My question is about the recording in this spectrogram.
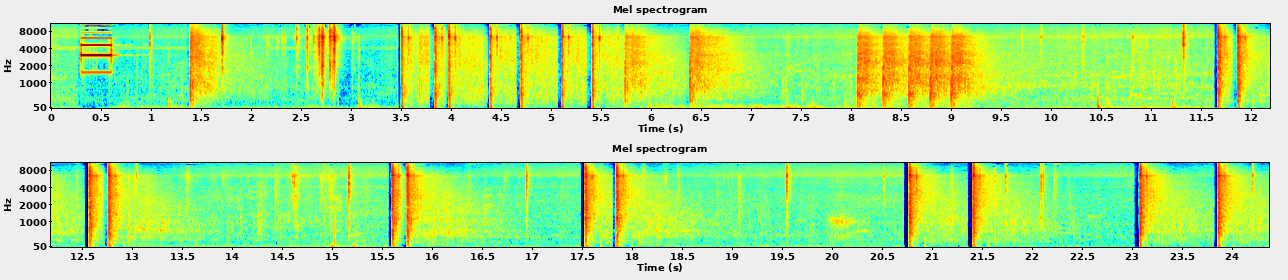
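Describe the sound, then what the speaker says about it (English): Gunfire at a tactical two-gun shooting match in Michigan, with sharp, loud reports ringing out singly and in rapid strings, some clustered in quick bursts, separated by quieter gaps with faint background activity. "Just got to keep on shooting."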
